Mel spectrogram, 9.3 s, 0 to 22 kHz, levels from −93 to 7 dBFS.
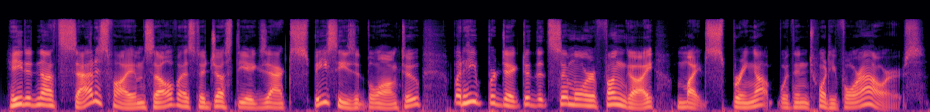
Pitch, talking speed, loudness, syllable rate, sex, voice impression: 145 Hz, 175 wpm, -19 LUFS, 4.8 syllables/s, male, masculine, adult-like, slightly clear, fluent, refreshing, friendly, slightly kind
